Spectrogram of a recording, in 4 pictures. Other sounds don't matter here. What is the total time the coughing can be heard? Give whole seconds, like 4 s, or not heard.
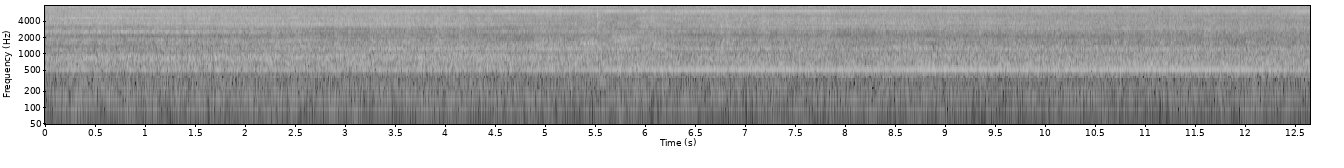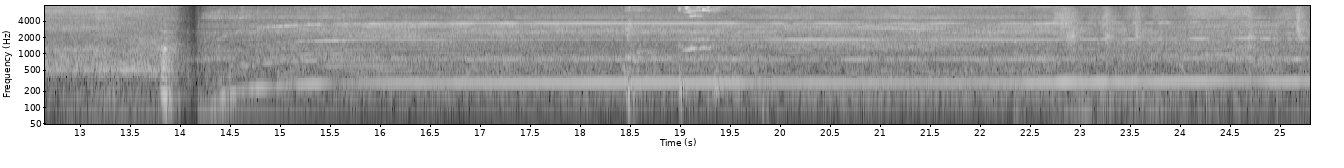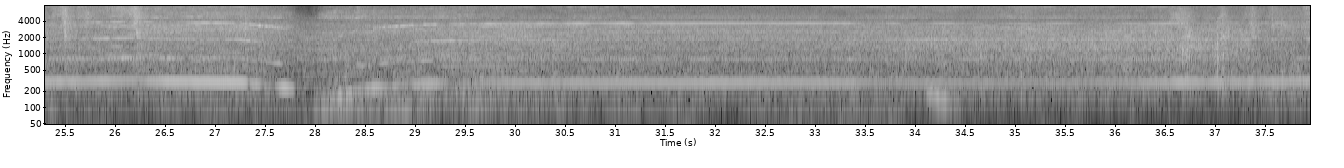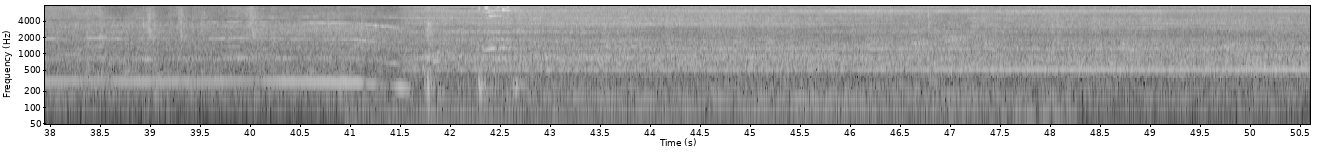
3 s.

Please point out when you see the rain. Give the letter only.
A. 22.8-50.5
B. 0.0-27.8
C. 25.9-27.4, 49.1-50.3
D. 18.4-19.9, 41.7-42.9
A.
